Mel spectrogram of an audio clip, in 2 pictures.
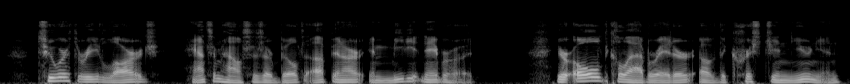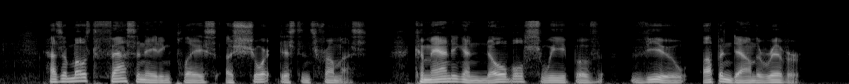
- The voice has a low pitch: Yes, low, 100 Hz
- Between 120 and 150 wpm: Yes, average, 145 wpm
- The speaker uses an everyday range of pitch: Yes, average, 3.7 semitones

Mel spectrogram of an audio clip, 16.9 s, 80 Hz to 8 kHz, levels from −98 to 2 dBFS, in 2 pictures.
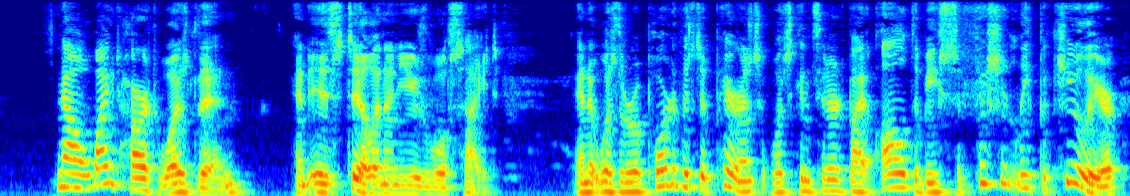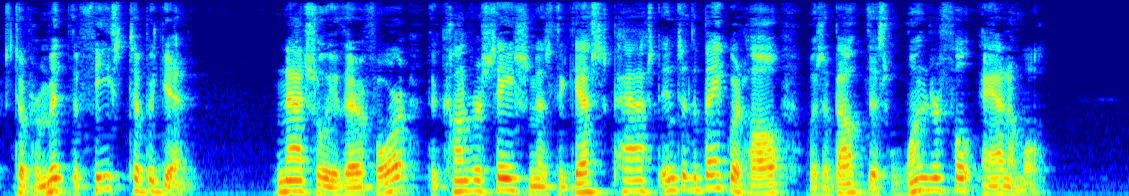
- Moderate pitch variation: No, wide, 5.7 semitones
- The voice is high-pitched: No, medium, 150 Hz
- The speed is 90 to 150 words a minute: No, average, 175 wpm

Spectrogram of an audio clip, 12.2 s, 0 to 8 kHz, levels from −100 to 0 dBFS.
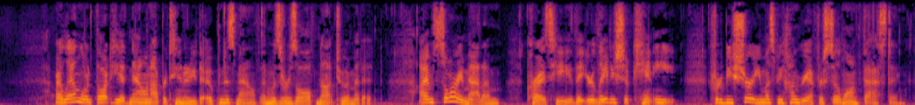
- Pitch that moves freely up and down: No, average, 3.4 semitones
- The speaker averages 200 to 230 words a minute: Yes, fast, 205 wpm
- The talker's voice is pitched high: Yes, high, 210 Hz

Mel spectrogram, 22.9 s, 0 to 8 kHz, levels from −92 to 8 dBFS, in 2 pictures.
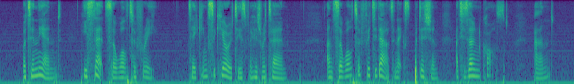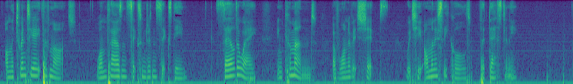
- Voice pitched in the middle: Yes, medium, 165 Hz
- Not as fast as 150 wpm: Yes, average, 140 wpm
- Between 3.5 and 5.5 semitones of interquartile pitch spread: Yes, average, 4.6 semitones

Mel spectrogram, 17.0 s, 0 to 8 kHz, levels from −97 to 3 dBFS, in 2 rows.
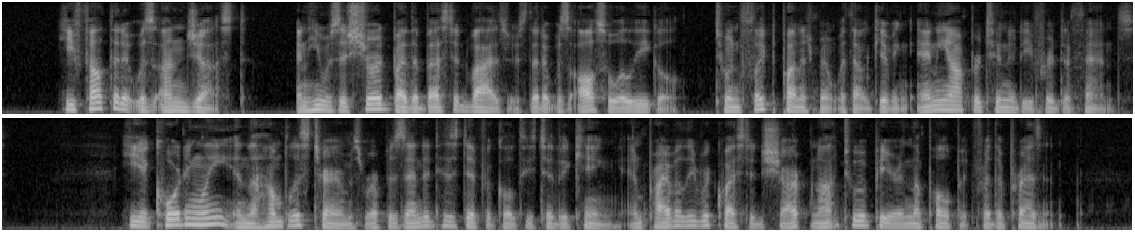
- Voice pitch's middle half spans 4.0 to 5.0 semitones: Yes, average, 4.7 semitones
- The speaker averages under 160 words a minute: No, average, 190 wpm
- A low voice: Yes, low, 105 Hz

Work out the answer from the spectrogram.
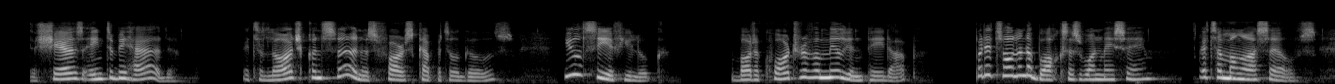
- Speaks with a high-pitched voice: Yes, high, 235 Hz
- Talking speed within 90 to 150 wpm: No, average, 185 wpm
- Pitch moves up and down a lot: Yes, wide, 6.6 semitones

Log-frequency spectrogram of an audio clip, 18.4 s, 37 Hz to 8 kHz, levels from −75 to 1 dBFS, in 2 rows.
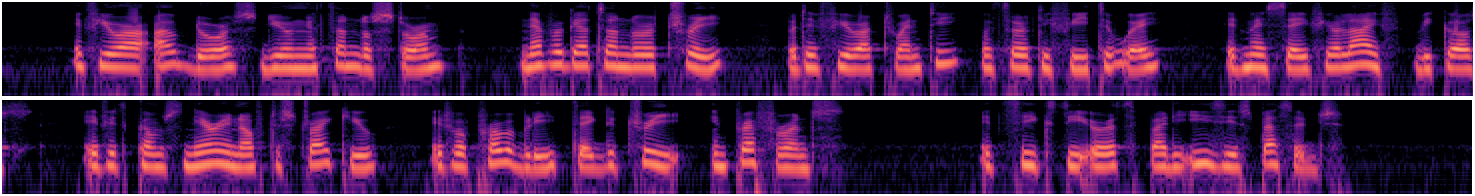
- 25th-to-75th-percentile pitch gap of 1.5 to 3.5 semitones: Yes, narrow, 2.4 semitones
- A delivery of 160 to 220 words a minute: Yes, average, 170 wpm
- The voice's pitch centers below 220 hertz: Yes, high, 190 Hz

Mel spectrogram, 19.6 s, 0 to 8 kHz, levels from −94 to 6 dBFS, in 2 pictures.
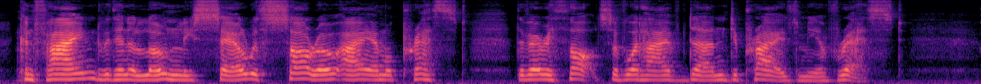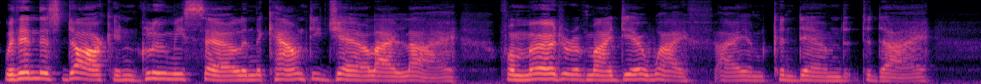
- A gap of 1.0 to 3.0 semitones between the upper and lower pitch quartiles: Yes, average, 2.7 semitones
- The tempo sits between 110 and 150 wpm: Yes, slow, 135 wpm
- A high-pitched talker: No, medium, 170 Hz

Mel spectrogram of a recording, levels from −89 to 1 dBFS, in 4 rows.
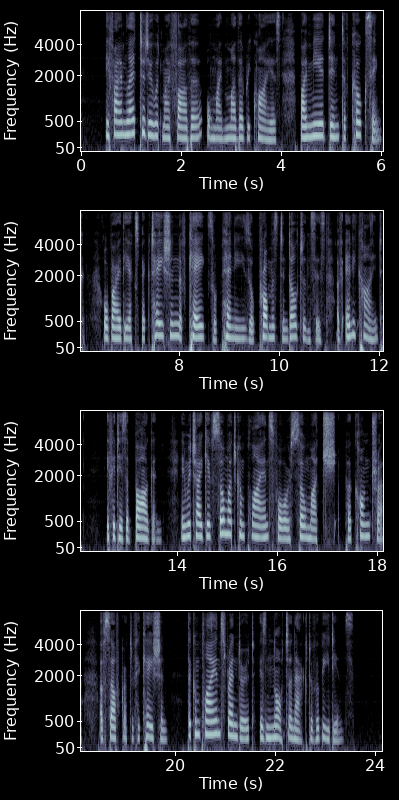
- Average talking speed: Yes, average, 150 wpm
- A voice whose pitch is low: No, high, 195 Hz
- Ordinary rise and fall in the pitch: Yes, average, 3.5 semitones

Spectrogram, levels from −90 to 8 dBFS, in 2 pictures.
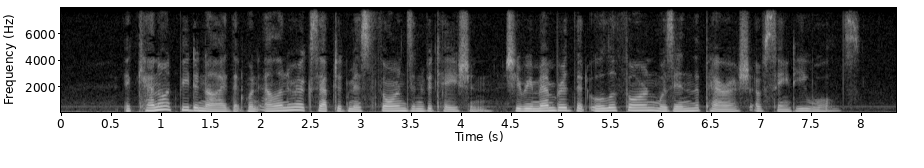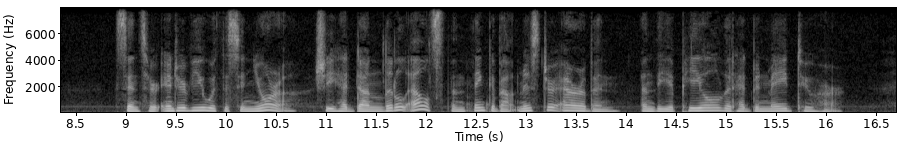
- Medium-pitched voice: Yes, medium, 170 Hz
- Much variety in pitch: No, average, 4.3 semitones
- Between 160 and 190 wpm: Yes, average, 170 wpm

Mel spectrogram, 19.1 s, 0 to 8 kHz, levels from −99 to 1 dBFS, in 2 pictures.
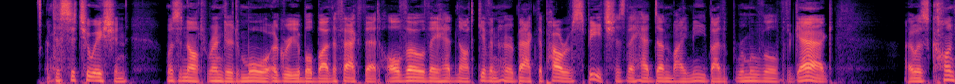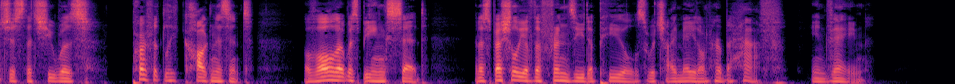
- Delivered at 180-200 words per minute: Yes, average, 190 wpm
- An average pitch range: No, narrow, 2.3 semitones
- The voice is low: Yes, low, 115 Hz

